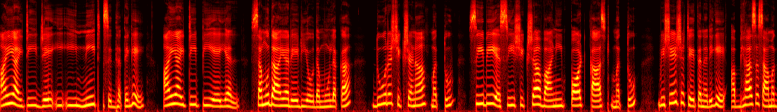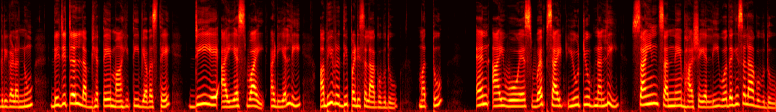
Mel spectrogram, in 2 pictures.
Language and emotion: Kannada, neutral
